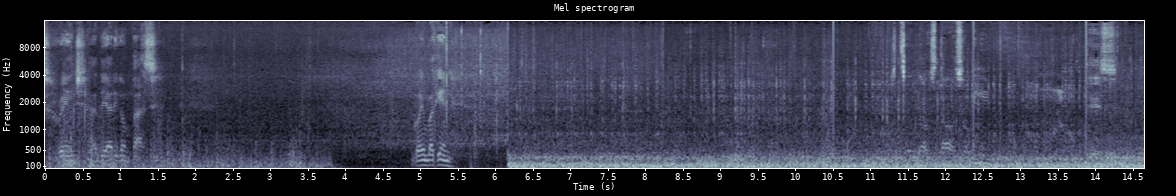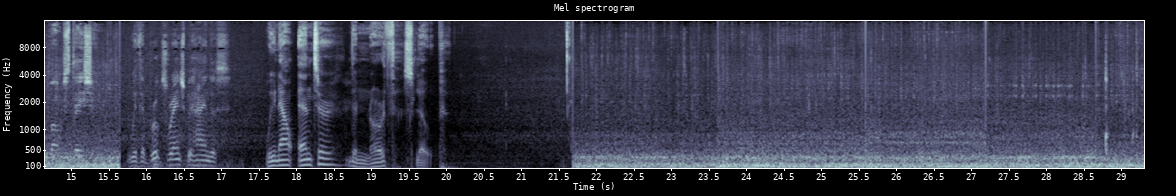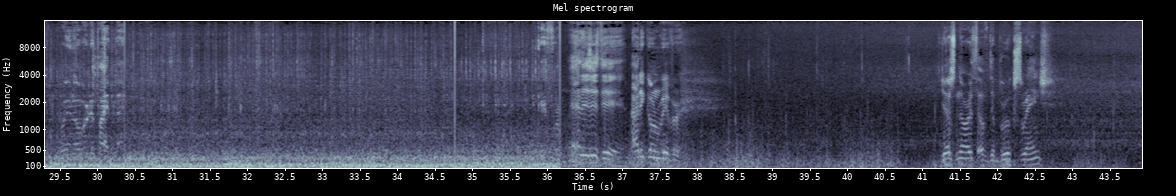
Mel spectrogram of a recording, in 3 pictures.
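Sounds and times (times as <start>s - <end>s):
car interior road and engine rumble: 2.4s - 17.6s, 20.1s - 36.9s, 38.5s - 43.9s.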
